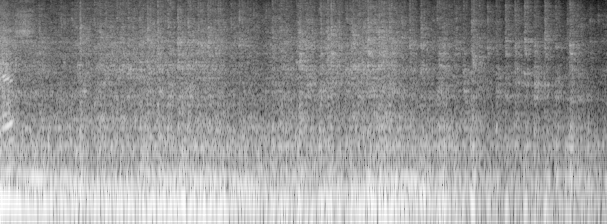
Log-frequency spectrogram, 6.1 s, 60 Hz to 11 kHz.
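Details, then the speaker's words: Carbureted 50-year-old vehicle (1976 Chevy or 1964 Chrysler) that ran smoothly, then sat a few weeks: low, uneven idle stumbling every few beats with a dead miss; owner suspects spark plugs or debris in the carburetor. "Yeah, it's just running like garbage. So, I'm thinking one of two things."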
